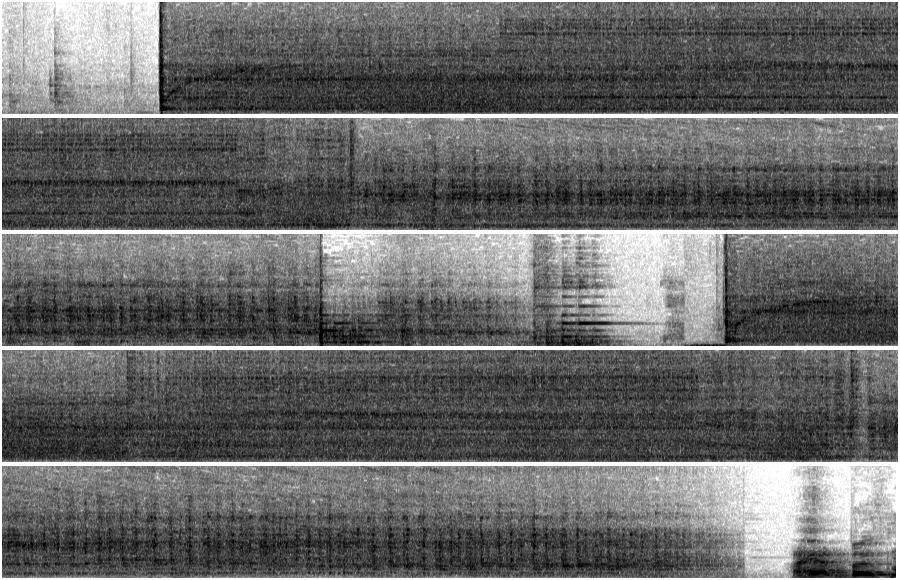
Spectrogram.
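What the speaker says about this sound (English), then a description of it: "So now we just have our old chop saw." An old chop saw cutting steel pipe pieces for a log arch build, a loud sustained grinding whine for about ten seconds, a short pause with clunks, then a second long cut.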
